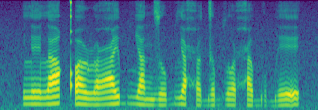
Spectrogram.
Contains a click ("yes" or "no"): no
